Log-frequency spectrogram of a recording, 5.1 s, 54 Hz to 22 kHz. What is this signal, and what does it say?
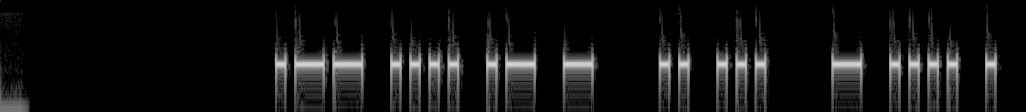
Morse code, heard as a keyed tone, about 25 wpm, 700 Hz. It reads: WHAT IS THE
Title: Sentences from Top 1000 Words - Review Part 4 - 25wpm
